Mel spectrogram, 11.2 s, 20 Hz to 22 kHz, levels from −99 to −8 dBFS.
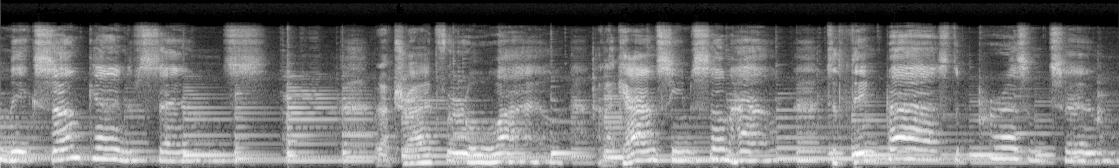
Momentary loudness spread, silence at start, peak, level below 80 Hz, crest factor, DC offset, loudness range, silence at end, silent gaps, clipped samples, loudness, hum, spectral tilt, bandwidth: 8 LU; 0 s; -2 dBFS; -60 dBFS; 16 dB; under 0.1%; 3 LU; 0 s; none; under 0.1%; -17 LUFS; none; -4.5 dB/octave; 12.5 kHz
